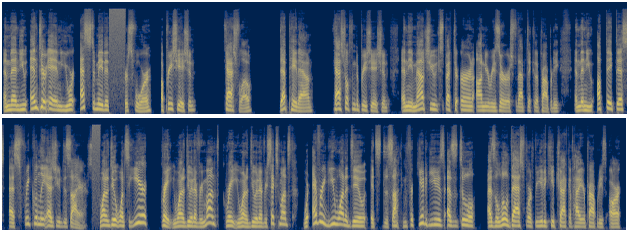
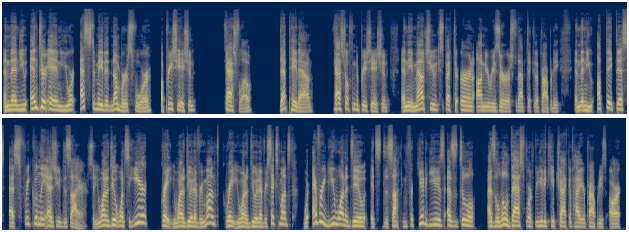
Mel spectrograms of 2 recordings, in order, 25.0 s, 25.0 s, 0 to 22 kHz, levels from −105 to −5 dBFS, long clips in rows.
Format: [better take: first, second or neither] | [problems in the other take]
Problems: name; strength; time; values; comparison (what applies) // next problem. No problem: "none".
second | audio cutting out; filled with static; at 2 s and at 14 s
